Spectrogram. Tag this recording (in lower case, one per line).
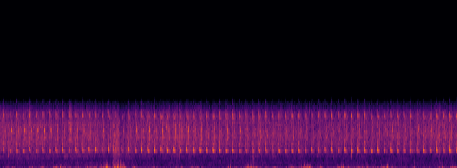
wind noise (microphone)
